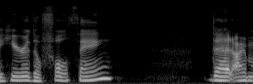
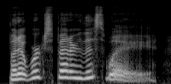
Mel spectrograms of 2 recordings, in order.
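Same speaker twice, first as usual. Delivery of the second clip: higher, louder imitation of a persistent director; mock insistence; 6 semitones higher, 5 dB louder than usual. Director arguing with playwright over a change, retold as insistent. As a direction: lightly imitate someone pushing their point.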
